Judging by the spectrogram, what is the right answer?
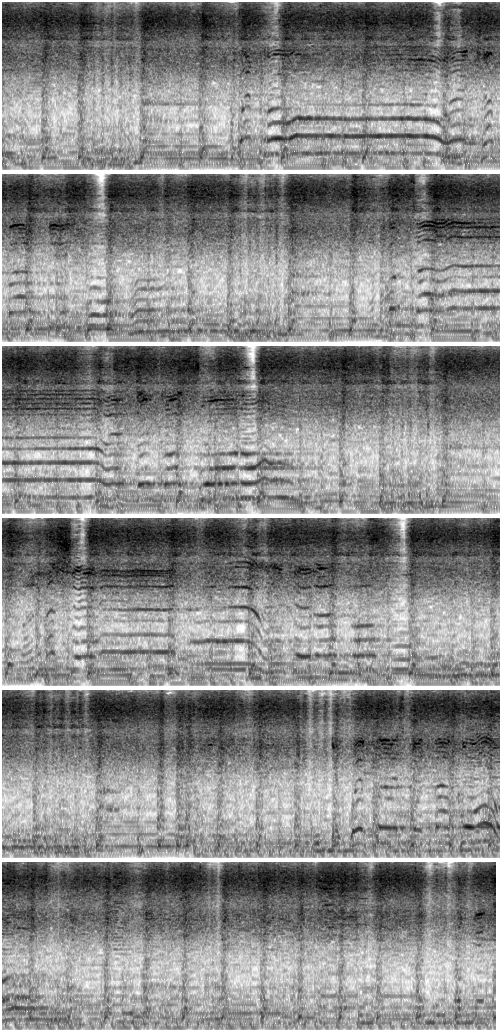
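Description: Heavy metal song recording: electric guitars, bass and a full drum kit playing steadily, with long held melody notes over the band at several points.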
